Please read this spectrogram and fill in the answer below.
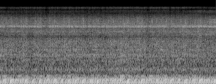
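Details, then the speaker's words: Holden 161 straight-six cold start: a steady, even idle with a smooth low pulse and no knocks, ticks or misfires, vibrating less than another engine and sounding healthy. "Sounds wonderful, doesn't it? Yeah. A lot better than the other one."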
